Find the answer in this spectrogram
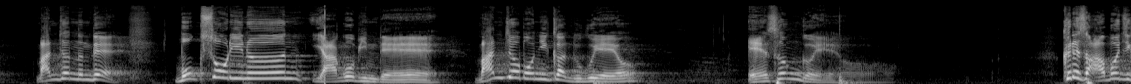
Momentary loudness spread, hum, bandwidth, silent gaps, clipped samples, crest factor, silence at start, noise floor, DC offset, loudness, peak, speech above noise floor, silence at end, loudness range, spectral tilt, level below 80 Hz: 18 LU; none; 17 kHz; none; under 0.1%; 20 dB; 0.35 s; -65 dBFS; under 0.1%; -19 LUFS; 0 dBFS; 46 dB; 0 s; 7 LU; -3.5 dB/octave; -42 dBFS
